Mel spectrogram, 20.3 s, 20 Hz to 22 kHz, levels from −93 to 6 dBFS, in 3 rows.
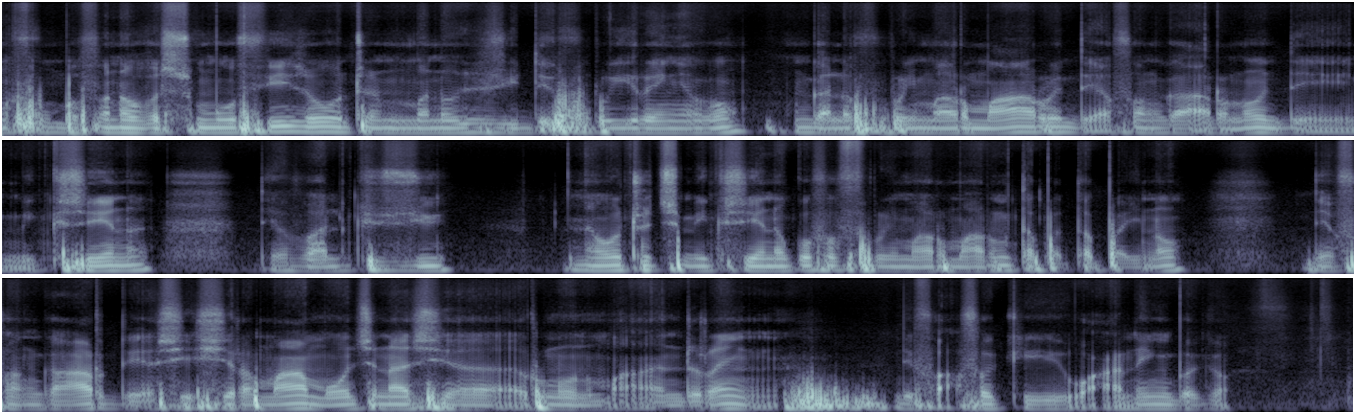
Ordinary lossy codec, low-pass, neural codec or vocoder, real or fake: none; none; autoencoder, 48 kHz, 128 numbers a frame, DAC-VAE, trained on Japanese speech; fake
